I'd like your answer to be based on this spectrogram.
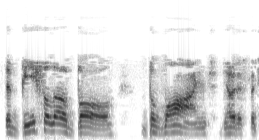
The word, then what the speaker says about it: beefalo: So a beefalo, in case people don't know, I didn't mispronounce that. It's actually a beefalo.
